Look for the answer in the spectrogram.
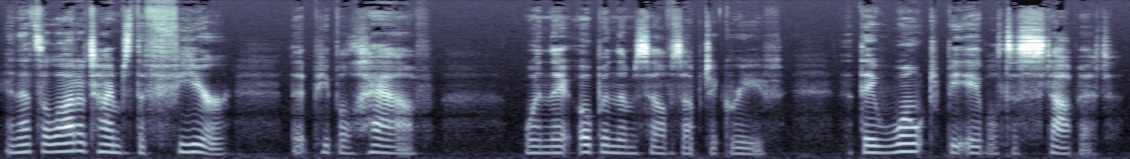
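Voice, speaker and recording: A woman leading a guided healing meditation in a soft, slow voice that often drops to a whisper, speaking close to the mic. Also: deep voice, fairly even intonation, no room sound.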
